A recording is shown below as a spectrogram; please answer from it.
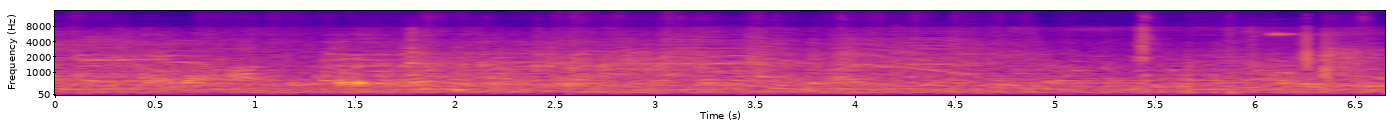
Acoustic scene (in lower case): crowded indoor space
